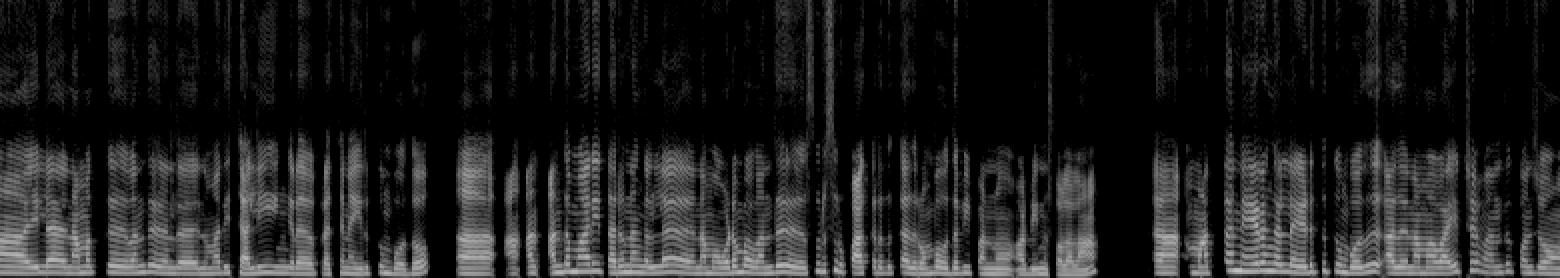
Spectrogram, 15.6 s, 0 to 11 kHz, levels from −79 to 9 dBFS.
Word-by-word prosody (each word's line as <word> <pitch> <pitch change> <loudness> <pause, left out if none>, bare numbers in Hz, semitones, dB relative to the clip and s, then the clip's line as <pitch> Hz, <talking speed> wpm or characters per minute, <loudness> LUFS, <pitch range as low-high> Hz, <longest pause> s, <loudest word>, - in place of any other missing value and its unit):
அ - - +4 0.4
இல்ல 250 +1 0 0.3
நமக்கு 250 +2 -1 0.2
வந்து 265 +3 -1 0.2
அந்த 225 -1 -1 0.2
இந்த 215 - -4
மாரி 235 +1 -2
சளிங்கற 235 +1 0 0.2
பிரச்சன 215 +2 -3
இருக்கும் 225 +1 -5
போதோ 205 +3 -1 0.4
ஆ - - +8 0.5
அ 220 +2 -3 0.2
அந்த 260 +3 +2
மாரி 290 +1 +3
தருணங்கள்ல 250 0 +1 0.4
நம்ம 225 0 -1
உடம்ப 255 +3 +2
வந்து 235 +3 0 0.3
சுறுசுறுப்பாக்கறதுக்கு 245 -6 -1
அது 220 - 0
ரொம்ப 220 +3 -2
உதவி 220 +3 -3
பண்ணும் 200 -1 0
அப்டின்னு 195 +1 -1
சொல்லலாம். 180 0 0 0.7
ஆ - - +6 0.4
மத்த 235 +4 -1 0.2
நேரங்கள்ல 295 -2 +3
எடுத்துக்கும் 275 0 -3
போது 235 +4 +1 0.2
அது 235 0 +2
நம்ம 230 0 -1
வயிற்ற 275 +8 -2 0.2
வந்து 250 +5 -7
கொஞ்சம் 225 -3 -2
235 Hz, 140 wpm, -23 LUFS, 220-260 Hz, 0.7 s, ஆ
